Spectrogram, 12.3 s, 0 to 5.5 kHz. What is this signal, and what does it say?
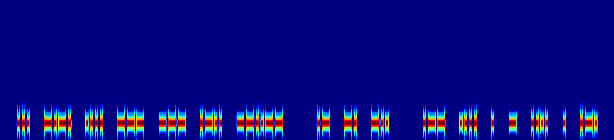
Morse code, heard as a keyed tone, about 25 wpm, spaced as for 18 wpm, 700 Hz. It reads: SCHOOL, AND WHETHER
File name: Pinocchio / Pinocchio ch4 12 25 ik1hge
